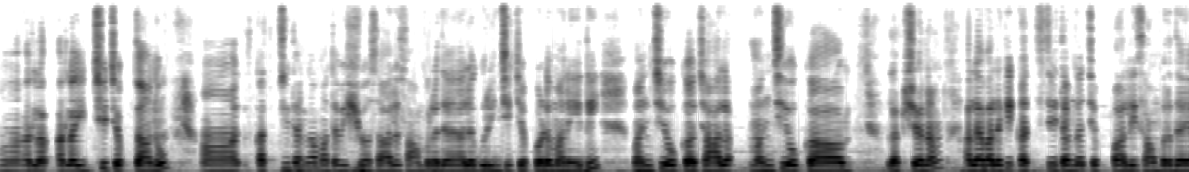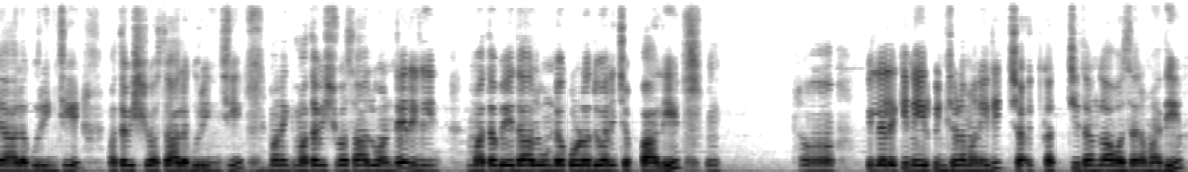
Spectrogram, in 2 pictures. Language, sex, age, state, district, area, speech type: Telugu, female, 18-30, Telangana, Nizamabad, urban, spontaneous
